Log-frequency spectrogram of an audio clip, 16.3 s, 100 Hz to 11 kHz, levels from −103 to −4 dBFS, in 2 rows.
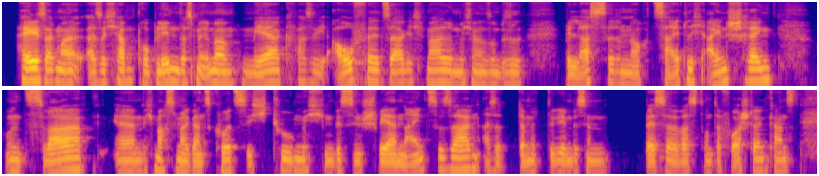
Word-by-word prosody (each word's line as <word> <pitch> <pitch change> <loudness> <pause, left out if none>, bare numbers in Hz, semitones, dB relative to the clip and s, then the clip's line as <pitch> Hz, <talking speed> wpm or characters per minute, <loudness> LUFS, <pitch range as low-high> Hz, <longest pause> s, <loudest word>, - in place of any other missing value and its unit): Hey, 135 +1 +11
sage 130 -1 +2
mal, 120 0 +2
also 115 +2 -2
ich 115 - -4
habe 125 0 +2
'n - - -16
Problem, 115 +3 +1
dass 115 -1 +1
mir - - -2
immer 115 -1 +2
mehr 115 +2 +2
quasi 120 -3 -10
auffällt, 125 +2 +1
sage 115 +1 +1
ich 120 - -13
mal, 120 0 0
und 115 - -5
mich 110 0 -7
immer 115 -2 -5
so 110 - -9
'n - - -7
bissel 110 0 -7 0.4
belastet 105 +3 +1
und 110 -1 -6
auch 105 - -7
zeitlich - - -1
einschränkt. 135 +4 +2 0.4
Und 110 0 -6
zwar, 120 +4 +4 0.2
ähm, 110 0 -3
ich 110 +4 -7
mache 115 -1 -2
es - - +2
mal 105 -2 -2
ganz 100 -1 -1
kurz, 115 0 +2
ich 95 - -2
tue 120 -1 -5
mich 115 0 -5
'n 105 - -6
bisschen 105 -1 +1
schwer 105 -1 +2
nein 100 +4 -4
zu 130 - -1
sagen, 130 +1 +1
also 105 -2 -7
damit 105 +1 -6
du 105 - -6
dir 110 - -3
'n 105 - -7
bisschen 105 +1 -2 0.3
besser 105 0 +2
was 105 0 0
drunter 105 - -10
vorstellen 115 0 -2
kannst. 115 -1 -5
115 Hz, 210 wpm, -25 LUFS, 105-120 Hz, 0.4 s, Hey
